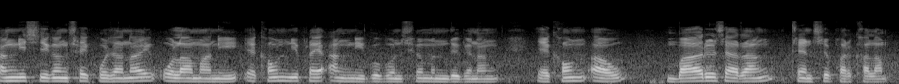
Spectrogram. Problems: low volume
